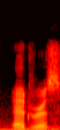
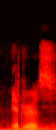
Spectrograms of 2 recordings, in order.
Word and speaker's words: Idris: the losers you know Zoe Saldana Chris Evans address Elba how do you pronounce his name Idris yeah so you just what a SAG Award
